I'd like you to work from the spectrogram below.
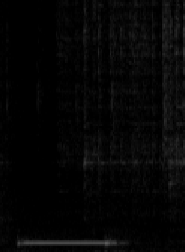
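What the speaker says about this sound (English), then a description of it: "I'm playing a C sharp on the keyboard now" A single sustained keyboard note, a C sharp, sounds as a steady pure tone for about three-quarters of a second, fairly quiet and alone, then cuts off.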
